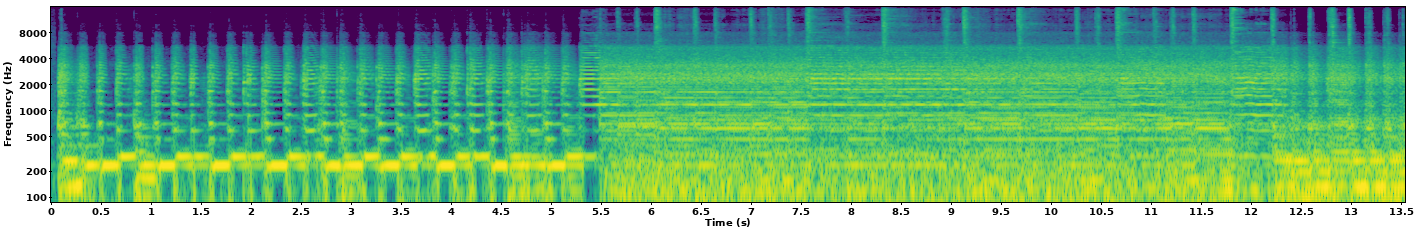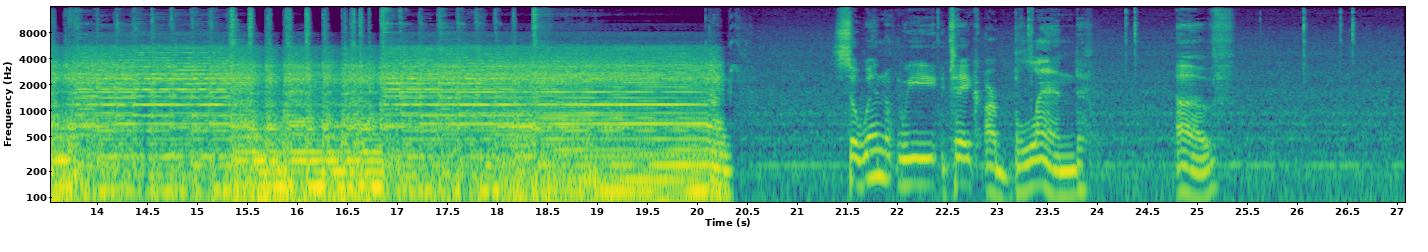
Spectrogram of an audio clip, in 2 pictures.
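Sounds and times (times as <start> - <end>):
loud heavily distorted electric guitar through blended impulse responses: 0.0 - 20.5
speech: 21.8 - 24.0, 24.8 - 25.4.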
